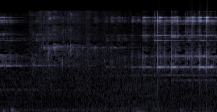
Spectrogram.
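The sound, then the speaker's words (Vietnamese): A hand bell is shaken over and over by a figure in a black ritual robe near a still bamboo thicket, giving bright, high metallic ringing in repeated bursts that grows louder and denser toward the end. “một người mặc đạo bào màu đen, trên tay cầm chuông, cứ lắc lên từng hồi len ca len keng”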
